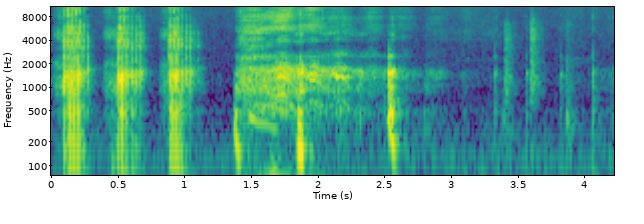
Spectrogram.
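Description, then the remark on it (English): A woman's voice imitates a pig, like the pig in the film A Christmas Story. She lets out three quick, harsh snorts in a row, then a squealing, gurgling grunt and a final short snort, trailing into faint breathy noises. “a grown-ass woman snorting like a pig, like from Christmas Story.”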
